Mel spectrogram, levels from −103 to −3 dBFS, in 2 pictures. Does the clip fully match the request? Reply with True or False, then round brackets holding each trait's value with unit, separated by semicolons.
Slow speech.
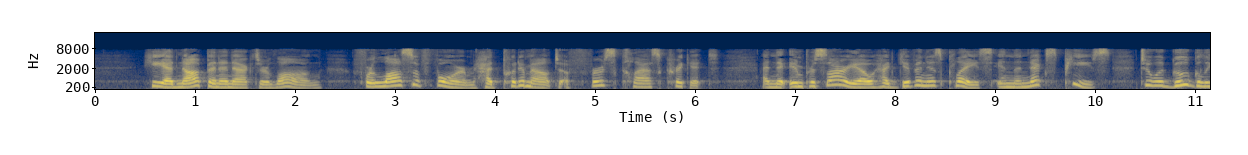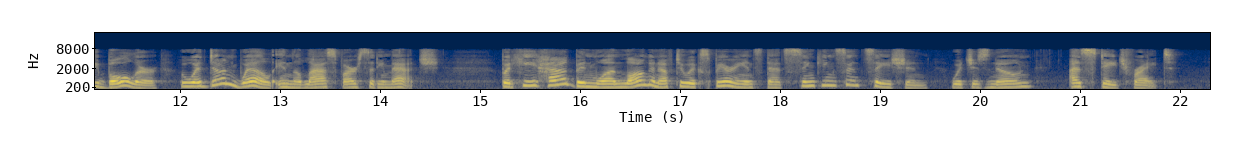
False (165 wpm)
